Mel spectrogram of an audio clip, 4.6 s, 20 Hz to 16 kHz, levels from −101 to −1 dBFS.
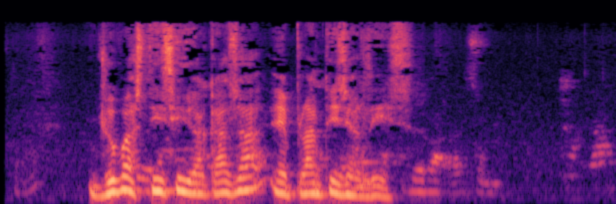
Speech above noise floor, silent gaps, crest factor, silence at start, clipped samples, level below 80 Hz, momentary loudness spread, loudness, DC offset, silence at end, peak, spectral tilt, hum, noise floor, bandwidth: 40 dB; none; 18 dB; 0.65 s; under 0.1%; -58 dBFS; 21 LU; -22 LUFS; under 0.1%; 0.1 s; -6 dBFS; -4.5 dB/octave; none; -62 dBFS; 11.5 kHz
